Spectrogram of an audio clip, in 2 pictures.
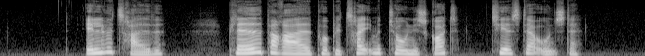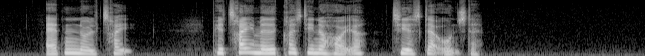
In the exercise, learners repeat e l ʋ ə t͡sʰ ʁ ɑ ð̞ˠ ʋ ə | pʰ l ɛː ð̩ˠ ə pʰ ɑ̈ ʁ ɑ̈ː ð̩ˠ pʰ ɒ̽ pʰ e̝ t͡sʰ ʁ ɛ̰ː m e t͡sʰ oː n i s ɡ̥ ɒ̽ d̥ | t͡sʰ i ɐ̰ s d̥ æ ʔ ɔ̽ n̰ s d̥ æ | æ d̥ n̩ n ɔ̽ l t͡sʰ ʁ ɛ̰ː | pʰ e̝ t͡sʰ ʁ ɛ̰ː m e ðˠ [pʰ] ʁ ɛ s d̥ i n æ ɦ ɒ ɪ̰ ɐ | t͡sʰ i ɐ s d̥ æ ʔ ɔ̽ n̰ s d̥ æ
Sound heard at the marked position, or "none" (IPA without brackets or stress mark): kʰ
